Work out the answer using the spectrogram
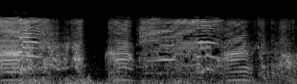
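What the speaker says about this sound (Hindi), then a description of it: "और ये रही देखो बत्तखें, देखो कितनी सारी हैं" A flock of about seventeen ducks on a farmhouse property gives loud, harsh honking calls in quick bursts, several birds overlapping at close range with short gaps between.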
